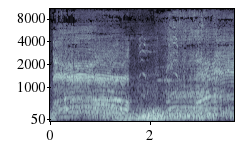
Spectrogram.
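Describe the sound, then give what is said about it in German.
Shepherd Thomas Gackstatter's flock of sheep bleating all at once while being driven from summer pastures in eastern and southern Nuremberg to winter pastures west of Nuremberg, many overlapping wavering calls forming a loud, continuous chorus with a brief dip midway before the bleats swell again. “Wie jedes Jahr treibt der Schäfer Thomas Gackstatter seine Schafsherde von den Sommerweiden im Nürnberger Osten und Süden zu den Winterweiden westlich von Nürnberg.”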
